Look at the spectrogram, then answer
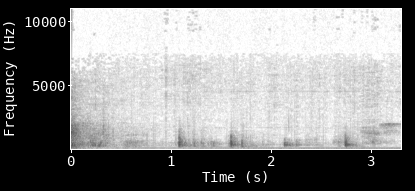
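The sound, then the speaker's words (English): A few soft, light taps on the door of a small cabin on the outskirts of town, about four distinct taps spaced roughly half a second apart, over a low steady hum, with no one speaking. “She stopped suddenly as she heard a light tap on the door.”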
